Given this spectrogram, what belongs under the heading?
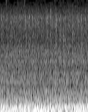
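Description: A motorcycle engine held under throttle, a continuous low heavy rumble close by, steady and loud through the whole moment.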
